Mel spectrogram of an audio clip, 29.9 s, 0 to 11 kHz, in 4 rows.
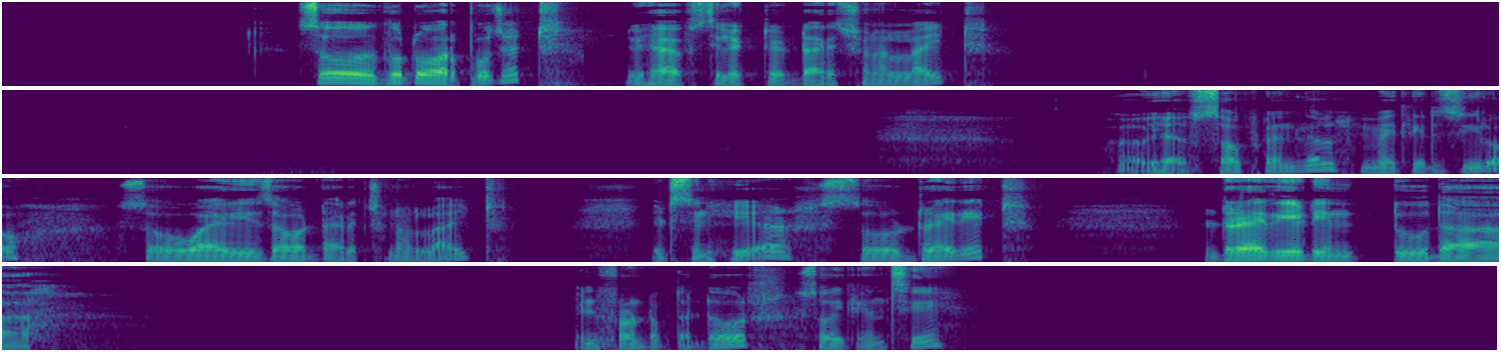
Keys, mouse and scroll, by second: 0.3 middle click, 4.6 BackSpace, 5.6 scroll down 1, 7.3 alt+click, 15.0-15.5 scroll down 2, 16.4 middle click, 16.8 f, 17.7 alt+click, 18.5 alt+right click, 19.3 alt+middle click, 20.1-22.1 scroll down 4, 22.1 scroll down 2, 22.6 alt+middle click, 28.2 f, 29.1 alt+click.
